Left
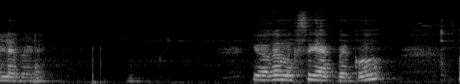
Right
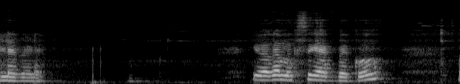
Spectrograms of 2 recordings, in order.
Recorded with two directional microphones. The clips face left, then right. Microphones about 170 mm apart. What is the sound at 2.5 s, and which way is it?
Speech, 30° right (ahead or behind).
